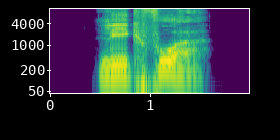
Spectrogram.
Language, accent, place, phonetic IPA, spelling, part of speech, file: German, Germany, Berlin, [ˌleːk ˈfoːɐ̯], leg vor, verb, De-leg vor.ogg
- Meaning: 1. singular imperative of vorlegen 2. first-person singular present of vorlegen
